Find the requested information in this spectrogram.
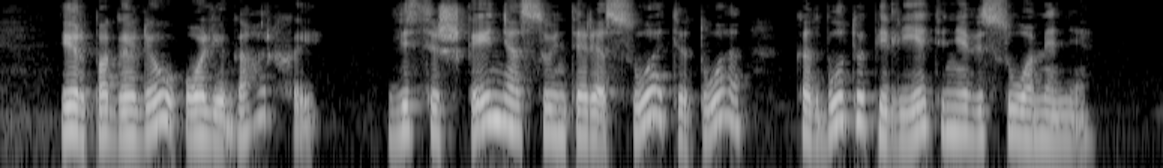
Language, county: Lithuanian, Panevėžys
